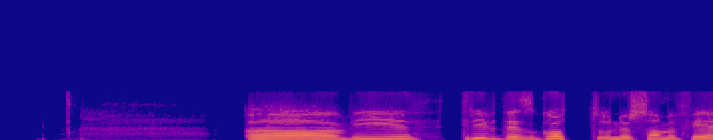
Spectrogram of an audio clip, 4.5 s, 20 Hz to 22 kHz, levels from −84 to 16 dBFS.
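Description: Throughout, the speech likely passed through Bluetooth LC3 compression at a low bitrate. Nothing remains above 7.7 kHz, and heavy noise filling leaves a breathy, grainy edge.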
